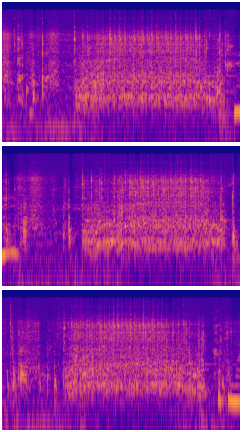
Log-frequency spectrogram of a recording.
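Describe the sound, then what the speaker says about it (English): A sewing machine runs stitches around a circle in quilting fabric, loud continuous motor hum and needle rattle in long runs, stopping briefly twice, with a voice heard in the pauses. "we're just going to sew in our circle"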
